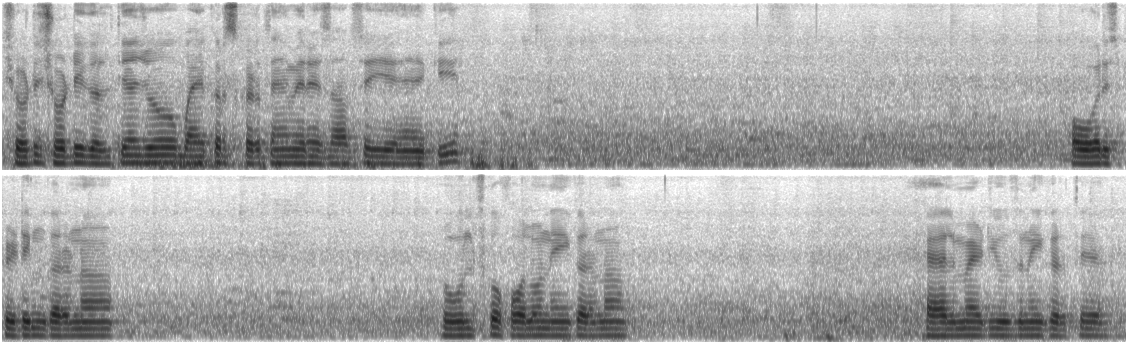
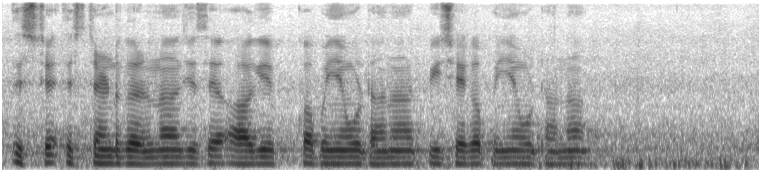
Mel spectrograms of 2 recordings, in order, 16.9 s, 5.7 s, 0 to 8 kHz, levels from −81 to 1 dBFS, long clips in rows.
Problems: constant background noise, background conversations at intervals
